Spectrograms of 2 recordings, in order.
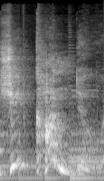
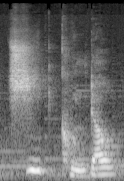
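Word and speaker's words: Jeet Kune Do: me like what what I said it's called Jet condu and you know I I didn't know what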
